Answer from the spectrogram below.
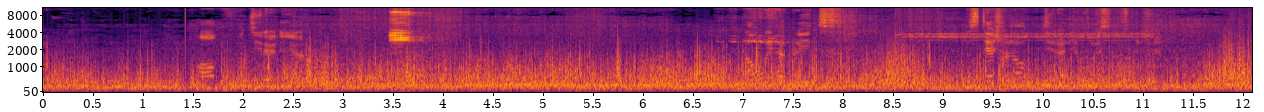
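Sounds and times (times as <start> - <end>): road noise: 0.0 - 12.0
wind buffeting microphone: 0.0 - 12.0.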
